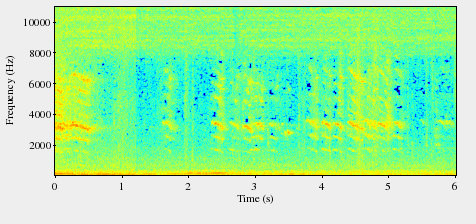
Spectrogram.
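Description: Songbirds chirping in the background, many short high calls repeated throughout.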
